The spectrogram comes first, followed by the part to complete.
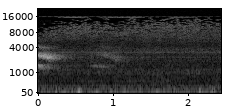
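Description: A pause in a man's recorded talk: a steady low hum and faint background noise, with the last trace of his voice fading out at the very start.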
